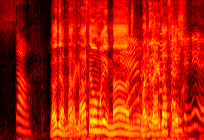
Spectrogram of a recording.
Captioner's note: laughs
